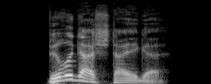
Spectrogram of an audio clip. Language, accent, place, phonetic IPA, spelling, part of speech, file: German, Germany, Berlin, [ˈbʏʁɡɐˌʃtaɪ̯ɡə], Bürgersteige, noun, De-Bürgersteige.ogg
- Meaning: nominative/accusative/genitive plural of Bürgersteig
